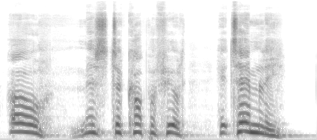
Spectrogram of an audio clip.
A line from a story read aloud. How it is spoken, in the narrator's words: he cried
